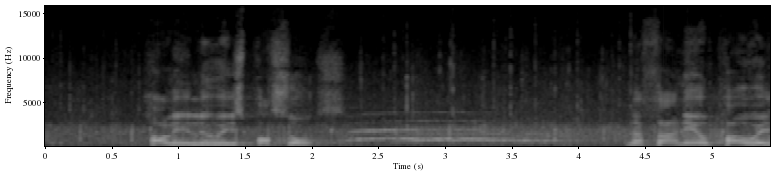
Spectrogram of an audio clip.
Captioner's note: applause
